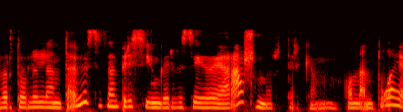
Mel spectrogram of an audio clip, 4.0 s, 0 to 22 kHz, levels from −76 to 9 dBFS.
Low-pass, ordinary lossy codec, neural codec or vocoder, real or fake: 7.2 kHz; Opus, 64 kbps; vocoder, 44.1 kHz, 80 mel bands, Vocos; fake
